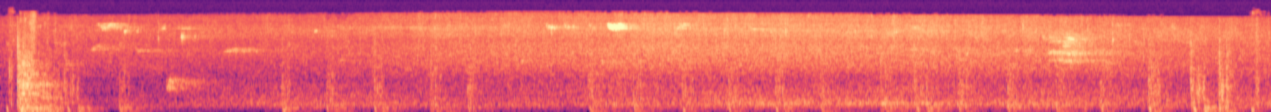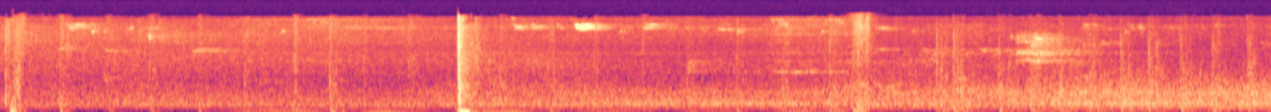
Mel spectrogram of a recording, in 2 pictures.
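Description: Footsteps thud on a metal roof.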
